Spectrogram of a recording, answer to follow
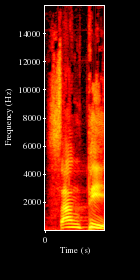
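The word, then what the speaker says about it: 上帝: 캉 상제 라고 번역했습니다 중국 발음으로 는 쌍 t 이렇게 번역하고 있는 거지요 그러니까 서양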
